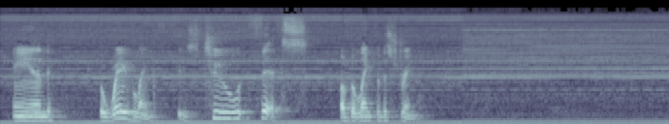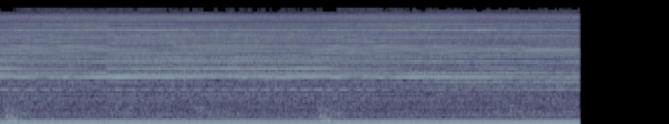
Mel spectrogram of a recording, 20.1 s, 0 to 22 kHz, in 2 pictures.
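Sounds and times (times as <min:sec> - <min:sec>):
low electrical hum: 0:00.0 - 0:18.3.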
